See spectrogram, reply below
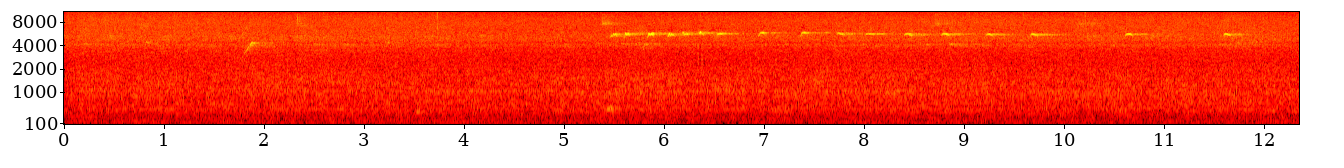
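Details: Common kingfisher hunting on the Wieprzówka river gives thin, very high, piercing whistled notes in a quick run over the second half, against a steady hiss of wind and background noise.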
